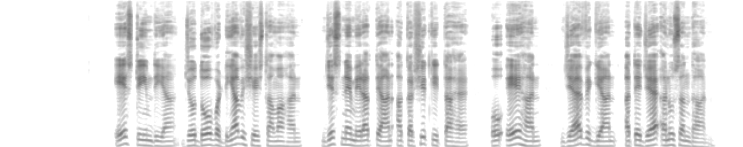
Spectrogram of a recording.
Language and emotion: Punjabi, neutral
